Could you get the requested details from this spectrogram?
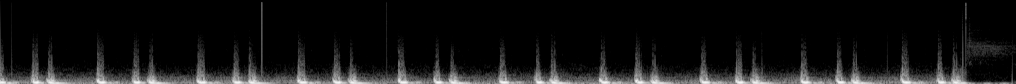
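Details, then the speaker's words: Heart sounds recorded with a stethoscope in a quiet room: a steady heartbeat near 60 a minute with an extra soft low thud after the second sound, a pathological third heart sound (S3 gallop). "ahora pasemos a los ruidos patológicos a continuación el tercer ruido"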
